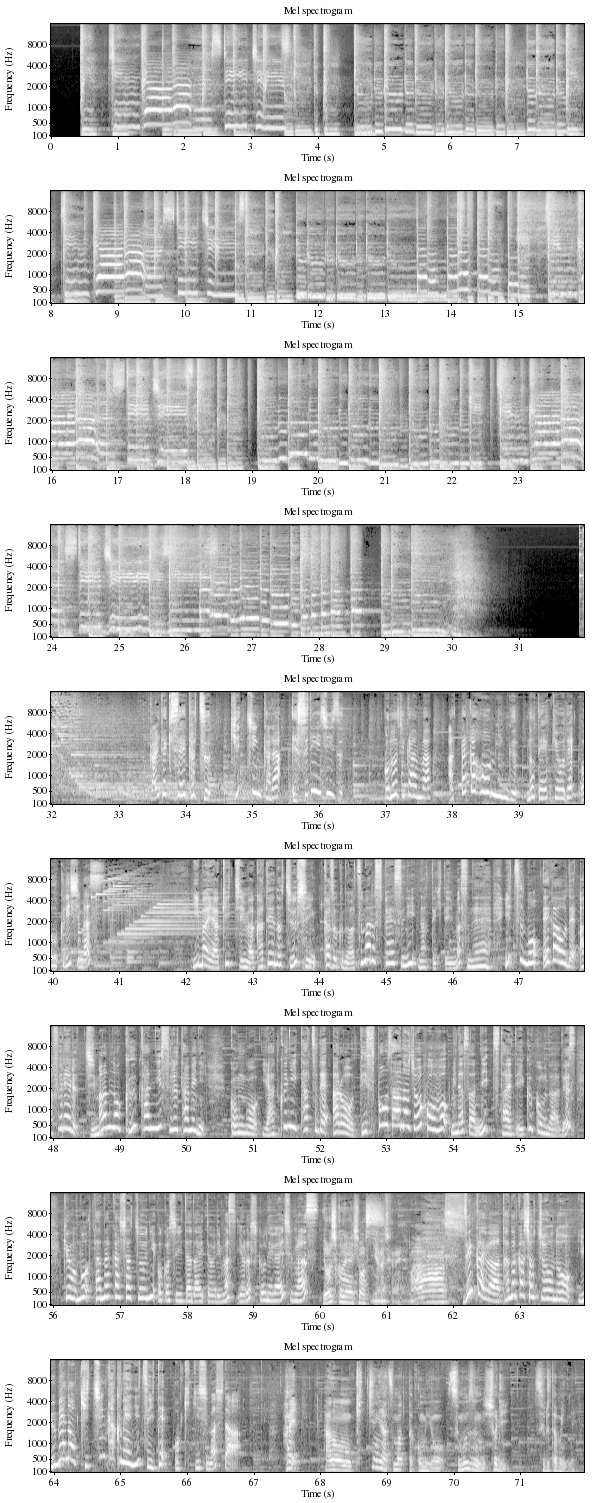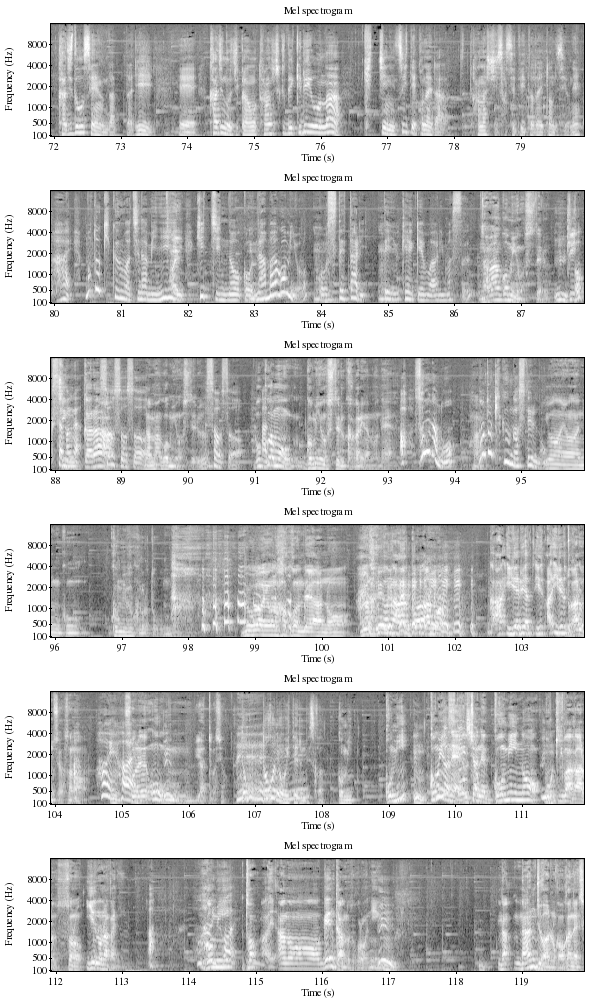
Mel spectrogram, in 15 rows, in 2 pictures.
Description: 【ラジオ】快適生活 キッチンからSDGs 放送中 （ じゃらら（JAGA）10時30分～45分 ）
